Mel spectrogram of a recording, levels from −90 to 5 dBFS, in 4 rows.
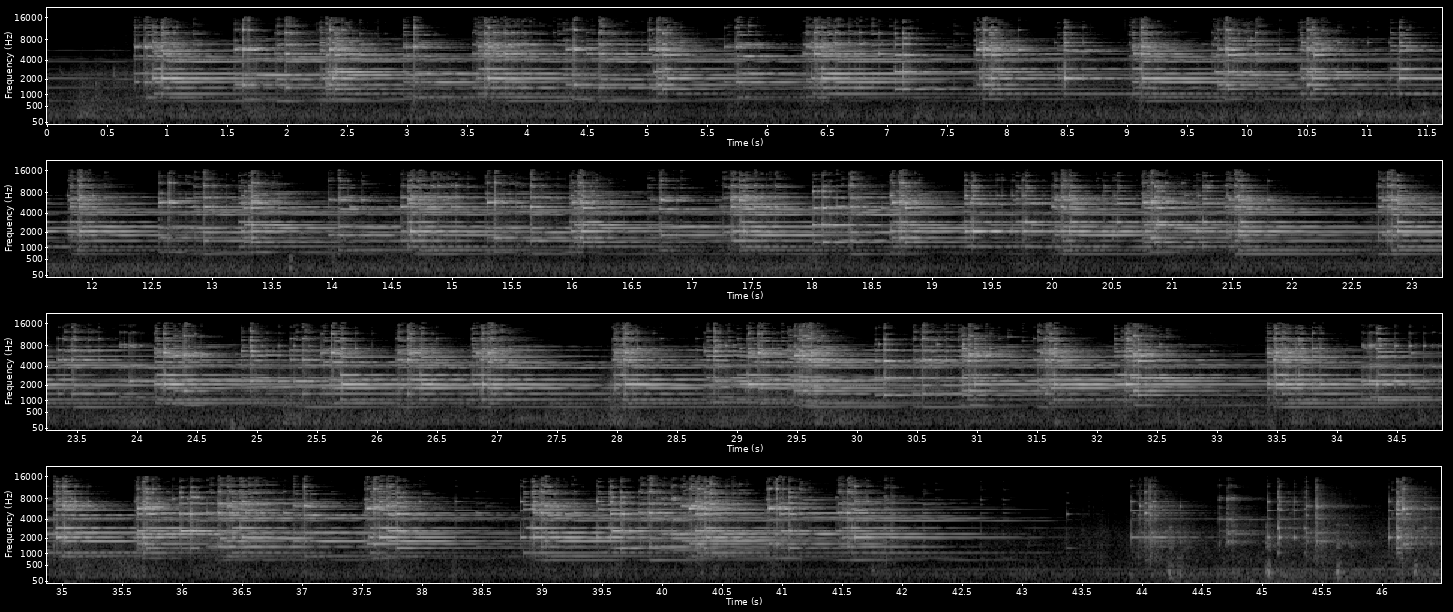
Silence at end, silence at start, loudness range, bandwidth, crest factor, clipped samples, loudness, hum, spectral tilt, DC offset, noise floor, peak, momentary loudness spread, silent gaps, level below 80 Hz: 0 s; 0.7 s; 3 LU; 17 kHz; 22 dB; under 0.1%; -27 LUFS; none; 4.5 dB/octave; under 0.1%; -65 dBFS; -10 dBFS; 12 LU; none; -80 dBFS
